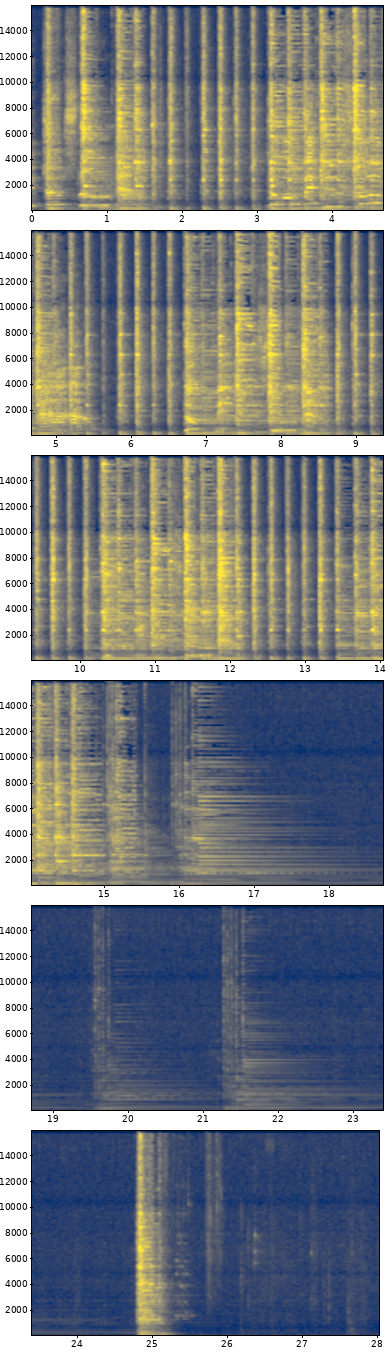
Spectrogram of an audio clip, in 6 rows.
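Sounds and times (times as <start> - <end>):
acoustic guitar strumming: 0.0 - 25.7.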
